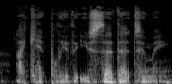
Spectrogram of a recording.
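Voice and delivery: imitated whisper-shouting. Describing a redubbed argument video: imitating a whisper shout. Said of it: "somebody that's just whisper shouting".

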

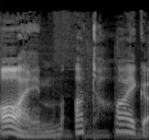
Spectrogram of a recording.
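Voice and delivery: put-on British-accented voice. Describing a toy voice box recording after a tiger roar, in a very British voice. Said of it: "this very British voice going".

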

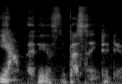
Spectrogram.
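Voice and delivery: quiet whispering. Co-host agreeing to finish up the show, whispering. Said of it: "I don't know why I'm whispering".

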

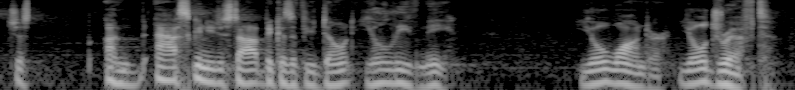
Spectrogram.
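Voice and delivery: tender, gracious, loving, gentle voice. Voicing Jesus asking someone to stop: gracious, loving, gentle voice. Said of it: "that gracious, loving, gentle voice that says".

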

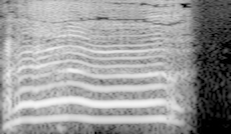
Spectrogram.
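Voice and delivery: put-on high, loud Southern belle accent.

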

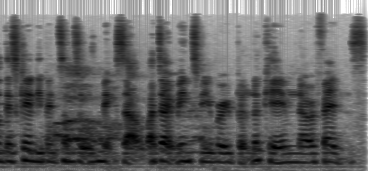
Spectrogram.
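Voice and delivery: ordinary talk

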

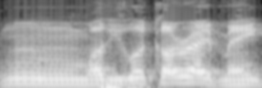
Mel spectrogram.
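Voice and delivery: put-on Australian accent. Retelling what a first aider said about a sore shoulder: imitating an Australian accent. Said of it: "'Cause he's fucking Australian".

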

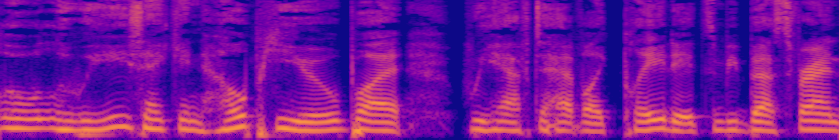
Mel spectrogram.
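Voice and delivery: put-on very low, eerie, creepy kid voice. Retelling a cartoon scene, imitating the creepy classmate: imitating a creepy classmate. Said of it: "she's just really, like, creepy".

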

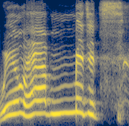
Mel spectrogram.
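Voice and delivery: proud yell way up high. Retelling a line Bill Watts said: imitating Bill Watts proudly yelling. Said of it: "he proudly yells".

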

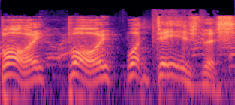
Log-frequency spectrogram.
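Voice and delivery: shouting. Suggesting what a game character should have shouted out: yelling. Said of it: "You're yelling at a C D rom".

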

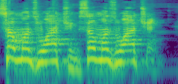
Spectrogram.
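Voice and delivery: high, rushed, urgent, repeated alarmed cry. Retelling a story, acting out a character who suddenly starts shouting.

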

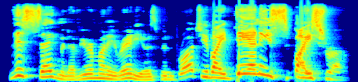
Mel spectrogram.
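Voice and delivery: on-air radio announcer style voice. Taking a turn at a sponsor read, in a radio announcer voice. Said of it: "Is that a good announcer voice?".

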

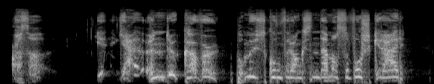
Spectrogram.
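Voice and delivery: speaking in a whisper. [name] answers Anna's phone call while undercover at a conference: whispering. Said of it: "hvorfor hvisker du?".

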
